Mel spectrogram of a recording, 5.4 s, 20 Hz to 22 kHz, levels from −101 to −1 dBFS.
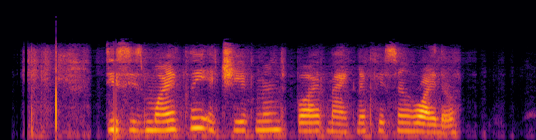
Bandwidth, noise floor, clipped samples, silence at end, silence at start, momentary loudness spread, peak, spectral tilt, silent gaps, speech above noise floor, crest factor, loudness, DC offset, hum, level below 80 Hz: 7.6 kHz; -68 dBFS; under 0.1%; 0.8 s; 0.3 s; 14 LU; 0 dBFS; -3.5 dB/octave; none; 45 dB; 24 dB; -23 LUFS; under 0.1%; none; -60 dBFS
